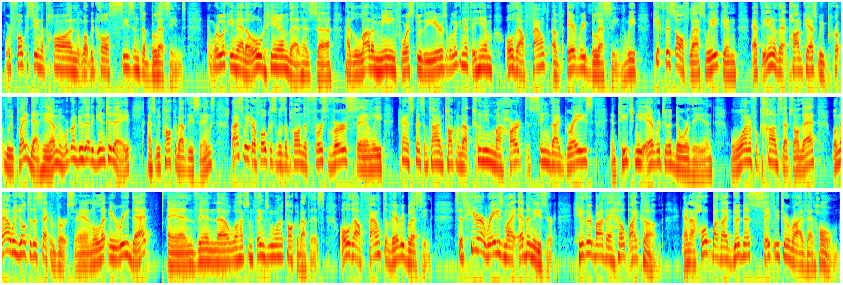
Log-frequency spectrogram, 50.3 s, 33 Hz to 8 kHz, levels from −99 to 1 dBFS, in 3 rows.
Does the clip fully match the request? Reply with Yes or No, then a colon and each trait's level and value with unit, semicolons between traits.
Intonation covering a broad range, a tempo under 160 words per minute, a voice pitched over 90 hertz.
No: wide, 6.1 semitones; average, 200 wpm; low, 135 Hz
